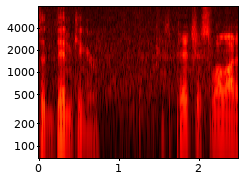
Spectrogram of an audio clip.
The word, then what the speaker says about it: Denkinger: That's how he told me to pronounce it, Denkinger.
